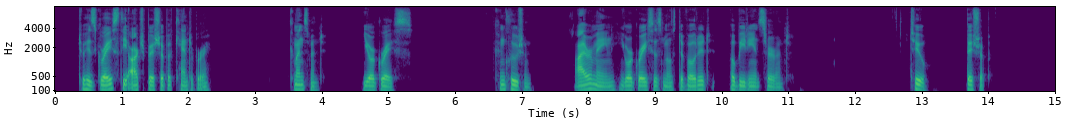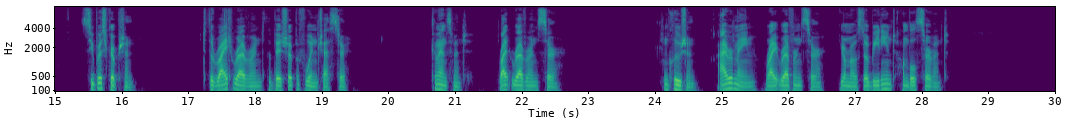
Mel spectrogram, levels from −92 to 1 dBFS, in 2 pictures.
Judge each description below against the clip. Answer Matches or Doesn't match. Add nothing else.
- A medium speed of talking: Doesn't match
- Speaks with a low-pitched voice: Matches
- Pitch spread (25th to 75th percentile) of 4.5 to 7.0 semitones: Doesn't match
